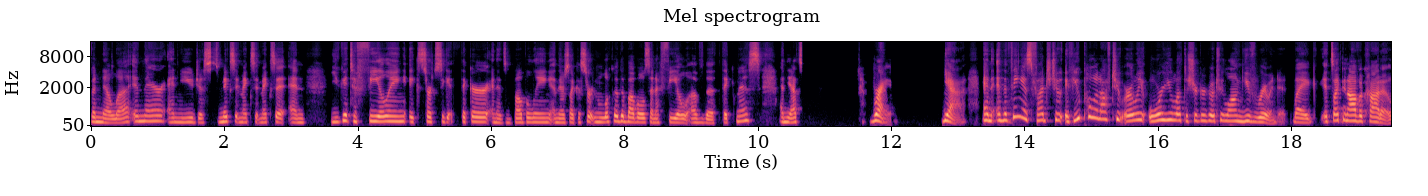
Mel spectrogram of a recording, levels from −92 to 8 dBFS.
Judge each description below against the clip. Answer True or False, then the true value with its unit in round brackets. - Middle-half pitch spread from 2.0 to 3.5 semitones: False (4.9 semitones)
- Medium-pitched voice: False (210 Hz)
